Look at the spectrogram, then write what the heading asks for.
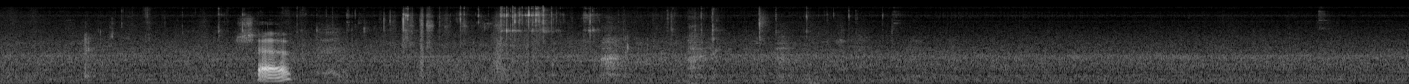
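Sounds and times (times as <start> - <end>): dog tags jingling: 1.2 - 9.1.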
